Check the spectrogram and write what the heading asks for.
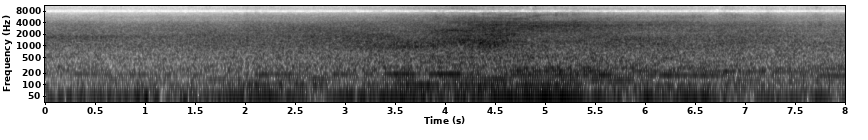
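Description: A motor scooter passing close by: its engine noise swells to a peak about halfway through, then fades, over steady street traffic.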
